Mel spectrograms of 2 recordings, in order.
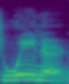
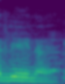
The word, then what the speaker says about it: Wiener: He called out Canada for not pulling its weight financially, And he demanded that Germany stop pronouncing their W's like V's. You're making Wiener Schnitzel sound way less funny like that. It's Wiener, not Wiener.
